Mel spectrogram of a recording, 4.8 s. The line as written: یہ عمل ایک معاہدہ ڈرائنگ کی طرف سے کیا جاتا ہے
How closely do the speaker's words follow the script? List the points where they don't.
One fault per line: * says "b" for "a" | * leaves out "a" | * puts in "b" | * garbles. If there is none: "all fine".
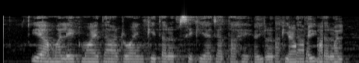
* garbles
